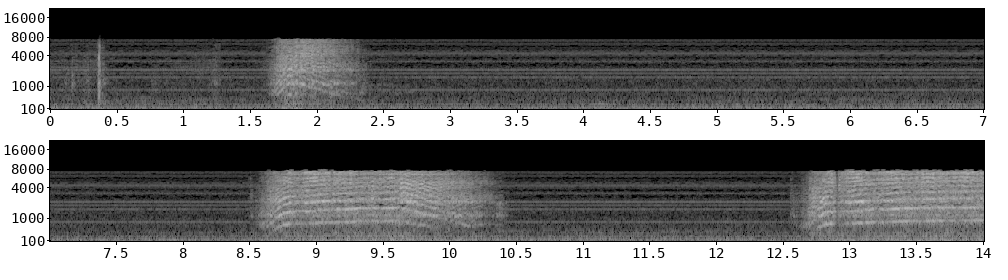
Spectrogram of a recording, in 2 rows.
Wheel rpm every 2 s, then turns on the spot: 10, 10, 0, 0, 80, 10, 110.
none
